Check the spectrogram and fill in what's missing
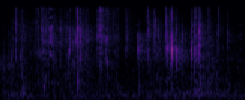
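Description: A trading card booster pack wrapper is torn open, giving close, quiet crinkling and crackling of foil plastic in a quick flurry of small rustles.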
